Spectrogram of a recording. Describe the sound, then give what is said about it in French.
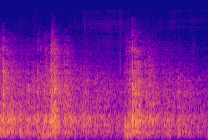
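Two sharp firework mortar blasts go off about a second apart during a night of urban violence in the Cité du Val d'Argent in Argenteuil, France, where cars were set on fire; each a loud crackling bang with a short tail, over a steady, noisy rumbling background. “Des voitures ont été incendiées. tir de mortier.”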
